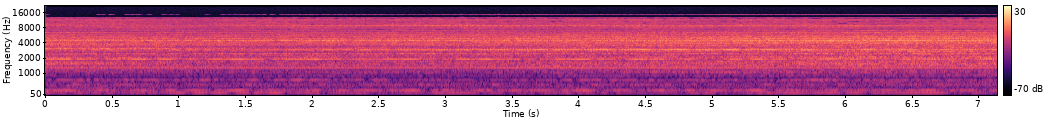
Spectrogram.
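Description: Dense electronic noise drone from handmade synthesizers: a steady wash of hiss threaded with several held high tones over a low, flickering hum.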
